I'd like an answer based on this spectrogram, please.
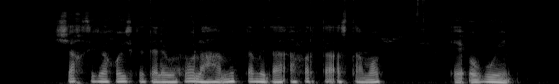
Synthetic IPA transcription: ʃɑχsɪɣɐqɔjskʰɐkʰɐlɛwʊħuːlɐɦaːmɪd̪̚kʰɐmɪd̪ɐʔɐfɐrt̪ʰɐ̰ʔɐ̰st̪ʰɐːmɔːd̪ | ʔɛ̰ːʔɔɣʊwɪn

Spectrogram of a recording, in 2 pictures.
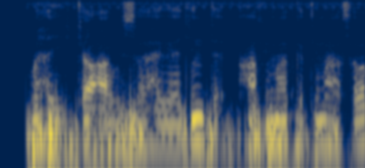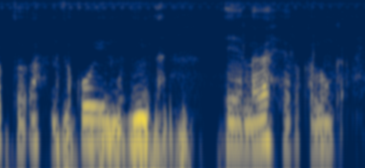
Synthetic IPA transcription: wɑħɑjkʰɐʕɑːwɪsaːɦɐɣaːt͡ʃɪnt̪ʰɐ̰ʕɑːfɪmaːd̪kʰɐt̪ʰɪmɐɦɐsɐβɐbt̪ʰɔʔɐhnɐfɑqɔjɪnmʊɦiːmɐ | ɛːlɐɣɐhɛlɔkʰɐluːŋkʰɐ̥

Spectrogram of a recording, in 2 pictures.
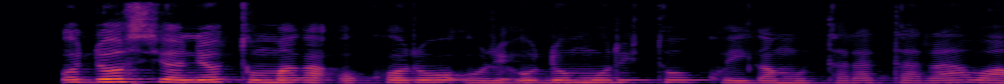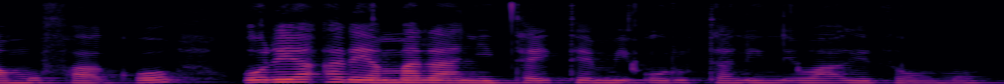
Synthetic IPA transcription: odosjɔneotomaɣaʔokʰɔɾɔʔoɾeʔodomoɾitokʰoiɣamotaɾataɾawamofaɡɔ | oɾeaʔaɾeamaɾaɲitaitɛmiʔoɾutaninewaɣeðɔːmɔ

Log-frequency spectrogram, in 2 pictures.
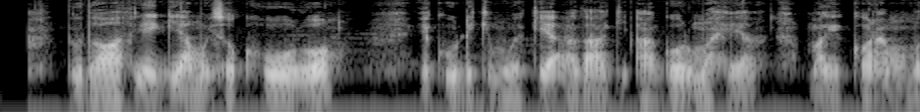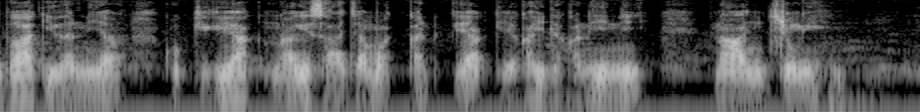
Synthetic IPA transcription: ðuðawaθiɾeɡeamoisokhoːɾwɔ | ekuːdikemwɛkeaʔðakiʔaɡoɾumahɛamaɣekɔɾammoðakiðaniakokeɣanaɣesad͡ʒamaɣeakeakahidakaneni | naɲd͡ʒoŋi

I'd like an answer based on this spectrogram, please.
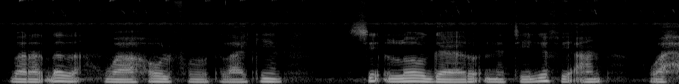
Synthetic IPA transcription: bɐɾɐɖɐðɐ̰wɑːhɔwlfʊðʊd̪laːkʰin | sɪlɔːɡaːɾɔnɐt̪ʰiːt͡ʃɐfḭːʕɑn | wɑħ

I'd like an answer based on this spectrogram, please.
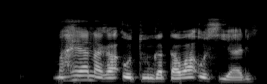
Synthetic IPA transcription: maɦɛanaɣaʔotuːŋɡatawaʔoɕiaɾi

